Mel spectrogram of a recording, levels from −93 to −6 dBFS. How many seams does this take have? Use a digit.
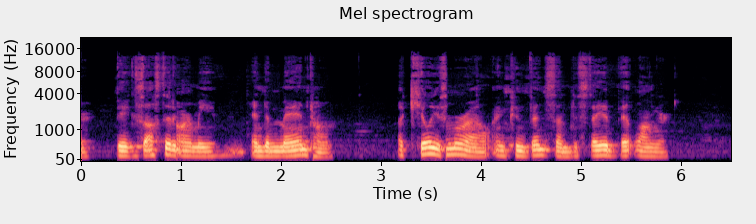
4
